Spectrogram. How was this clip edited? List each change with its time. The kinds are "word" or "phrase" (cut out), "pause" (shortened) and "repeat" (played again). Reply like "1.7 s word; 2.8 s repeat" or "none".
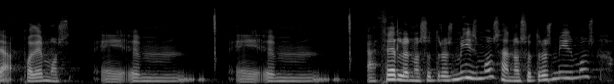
2.2 s repeat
